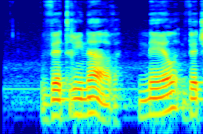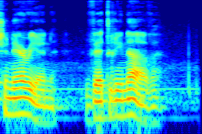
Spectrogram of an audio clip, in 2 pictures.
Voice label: Male Veterinarian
